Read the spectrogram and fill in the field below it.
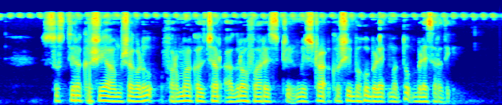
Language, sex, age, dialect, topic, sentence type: Kannada, male, 31-35, Mysore Kannada, agriculture, statement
